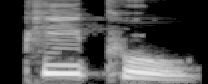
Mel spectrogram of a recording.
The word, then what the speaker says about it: people: Now in the word people, the e o here gives us the long e sound.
